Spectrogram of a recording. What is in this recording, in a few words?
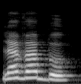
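"lavabo", French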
